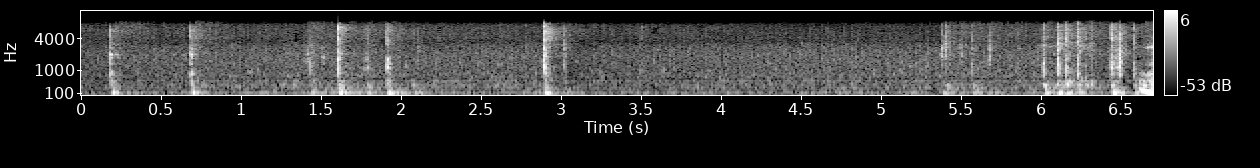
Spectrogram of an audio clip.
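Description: Typing on a Mac computer keyboard while entering a terminal command to install Java, scattered sharp key clicks with a pause in the middle, then a quicker cluster of keystrokes, close and quiet.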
